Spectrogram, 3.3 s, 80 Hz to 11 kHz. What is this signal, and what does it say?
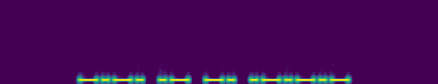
Morse code, heard as a keyed tone, about 28 wpm, 700 Hz. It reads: CAN.
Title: 4x Word-Spacing - Sentences from Top 500 Words - 28wpm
